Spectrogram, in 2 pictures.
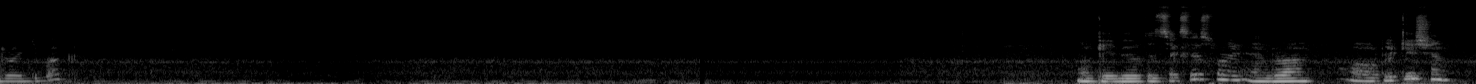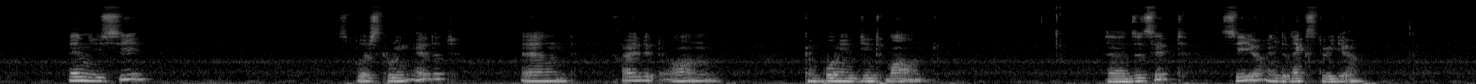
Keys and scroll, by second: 1.5 super+Tab.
